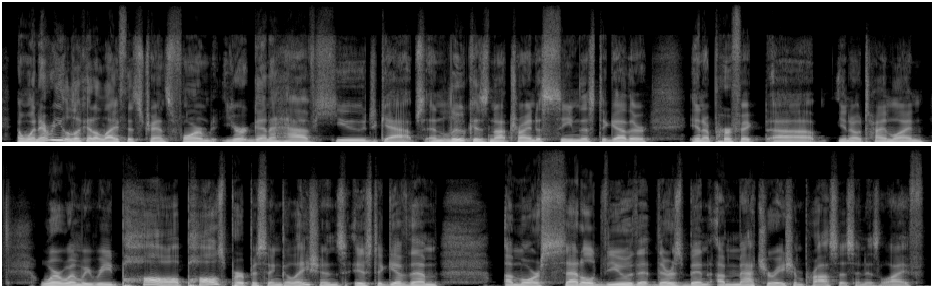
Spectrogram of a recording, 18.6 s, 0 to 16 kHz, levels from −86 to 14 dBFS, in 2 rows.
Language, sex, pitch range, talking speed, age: English, male, 105-125 Hz, 185 wpm, 40-59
